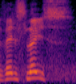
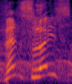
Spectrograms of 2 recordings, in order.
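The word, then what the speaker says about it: Versluys: En ce Welsluis Arena, je ne sais pas si je le prononce bien. Nicolas qui est à côté de moi qui rigole de mon accent. Le Welsluis Arena. J'oublie peut-être un R quelque part, en même temps c'est pas facile. R-S-L-U-Y. Pas évident de prononcer, mais allez, 3000 personnes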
